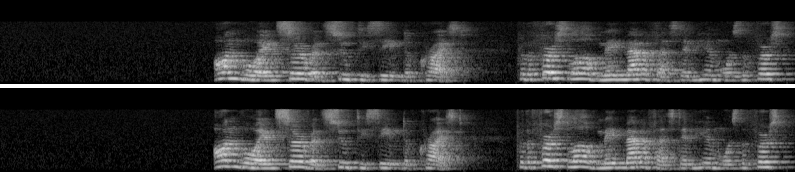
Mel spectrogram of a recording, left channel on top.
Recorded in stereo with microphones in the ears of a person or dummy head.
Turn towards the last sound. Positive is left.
turn(degrees=-80)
